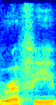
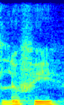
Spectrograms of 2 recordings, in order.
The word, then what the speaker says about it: Luffy: Well, I think we call him Ruffy, but it's pronounced Luffy, I guess.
